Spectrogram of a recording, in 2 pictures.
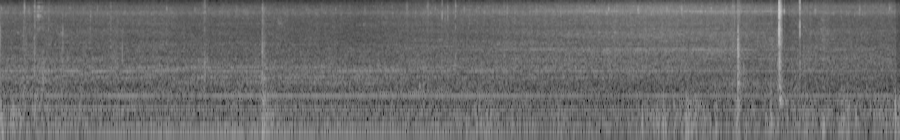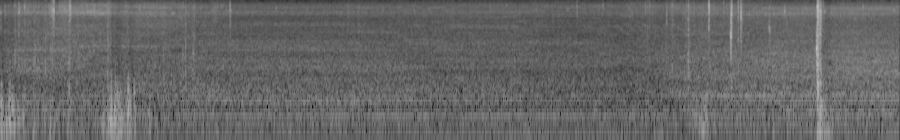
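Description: Car engine idling steadily, with a few sharp clicks and a dull knock now and then.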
